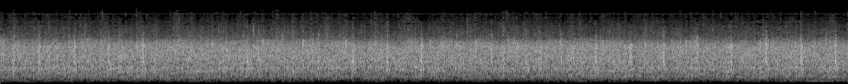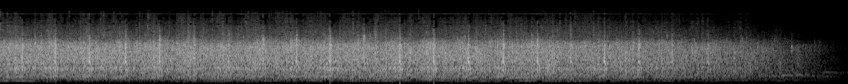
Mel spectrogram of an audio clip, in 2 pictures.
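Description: Sustained applause from a large roomful of people clapping, dense and steady, fading out near the end.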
